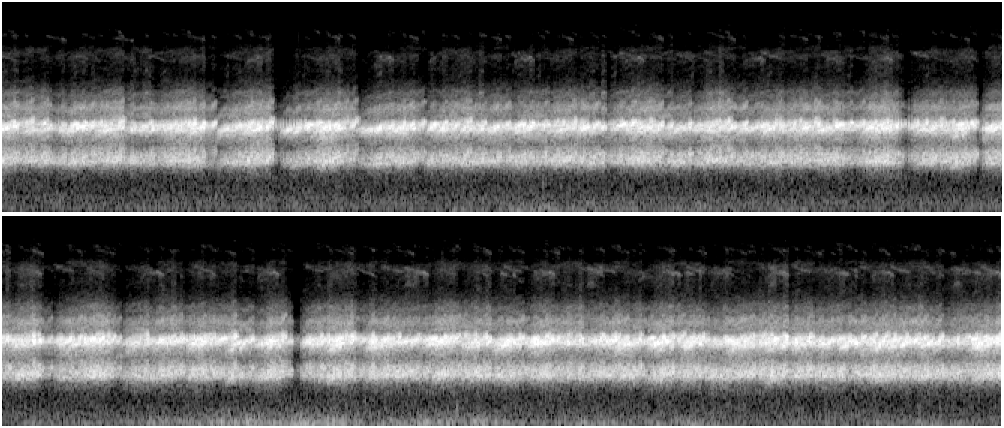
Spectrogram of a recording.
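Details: Singing frogs form an unbroken wall of sound: countless overlapping trills and croaks throbbing steadily, with faint pulsing gaps scattered throughout and a single brief drop near the middle. No birds, voices or wind.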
